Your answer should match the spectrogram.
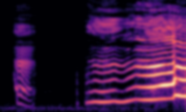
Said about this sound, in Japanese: え？なんで泣いてるのかって？辛いことがあったら、相談に乗る？ありがとう。あのね、花粉症が辛いんだよ。何なんだろう、本当に毎年毎年もう鼻水も涙も止まらなく。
